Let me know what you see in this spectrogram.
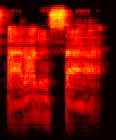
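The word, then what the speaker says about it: فرنسا: Kalau Prancis Faronsa.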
